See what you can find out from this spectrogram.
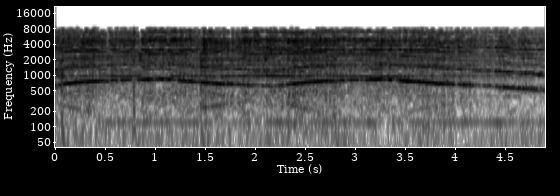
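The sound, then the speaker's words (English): A loud fire engine siren and bell, the signature sound of the Texaco Fire Chief radio program, wails steadily, its pitch rising and falling in slow sweeps over a low engine rumble, continuous throughout with no talking. “And whenever you hear the siren and bell, think of Texaco Fire Chief Gasoline.”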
